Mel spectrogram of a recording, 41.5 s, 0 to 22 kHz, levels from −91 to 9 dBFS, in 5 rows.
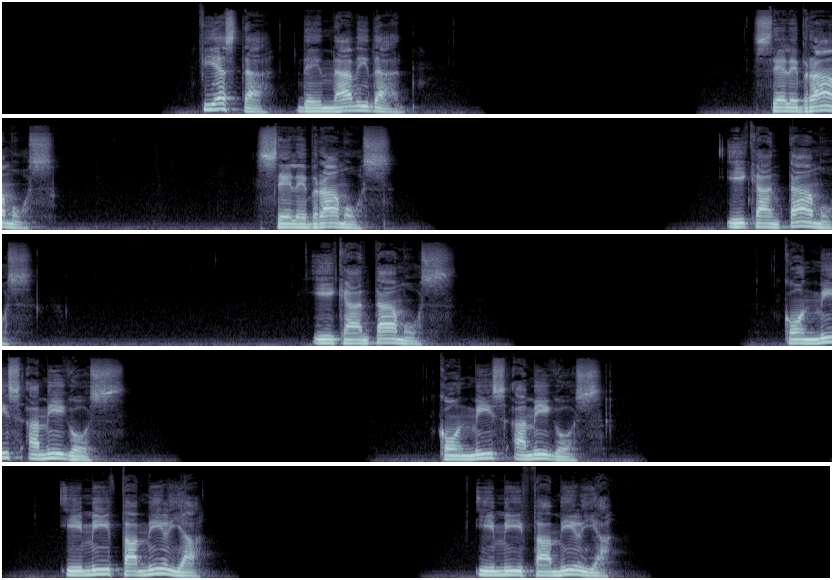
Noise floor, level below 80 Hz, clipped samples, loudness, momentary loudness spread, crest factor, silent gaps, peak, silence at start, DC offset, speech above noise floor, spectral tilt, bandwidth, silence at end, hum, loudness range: under -90 dBFS; -50 dBFS; under 0.1%; -16 LUFS; 15 LU; 20 dB; none; 0 dBFS; 2 s; under 0.1%; over 75 dB; -6 dB/octave; 16 kHz; 2.2 s; none; 8 LU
